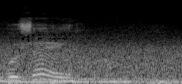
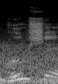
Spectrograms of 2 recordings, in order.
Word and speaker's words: Boucher: Whoa, Michael Boucher. Michael Boucher. You gotta say his name right. It's a French name.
